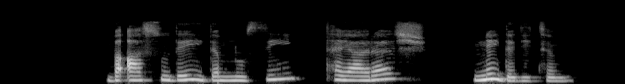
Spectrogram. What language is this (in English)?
Central Kurdish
